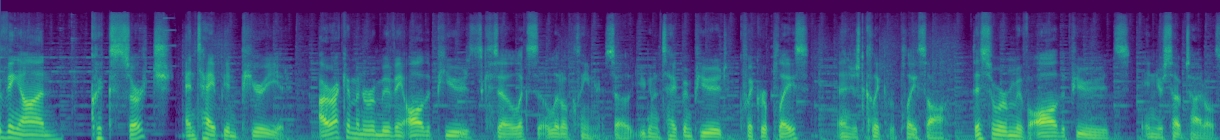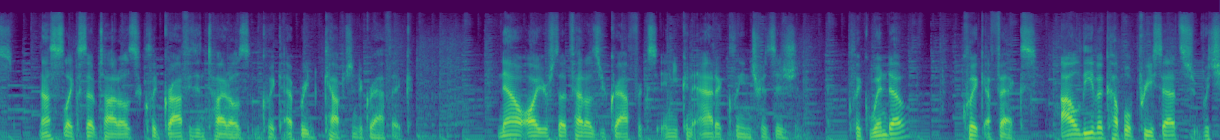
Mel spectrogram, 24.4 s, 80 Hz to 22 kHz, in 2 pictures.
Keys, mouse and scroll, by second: 0.5 right click, 10.2 s, 16.6 s, 22.7 s.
